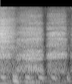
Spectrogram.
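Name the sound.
imitated heavy breathing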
